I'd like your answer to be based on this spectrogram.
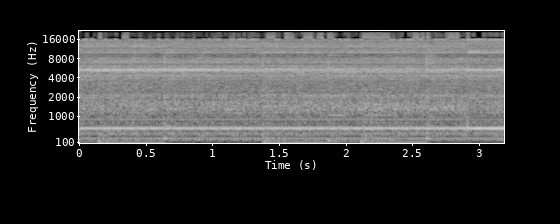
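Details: Steady hum of an Omron nebulizer compressor delivering NaCl and Ventolin by mask to a child breathing deeply to loosen phlegm, with low pulsing and room noise; treatment lasts about 10–15 minutes.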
